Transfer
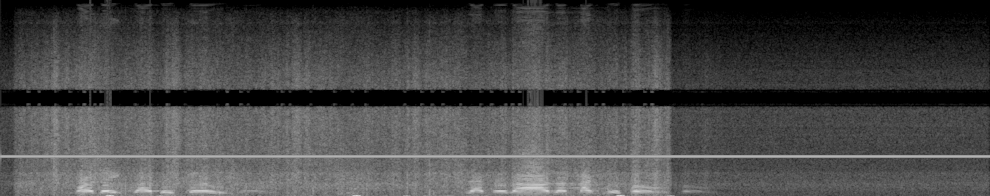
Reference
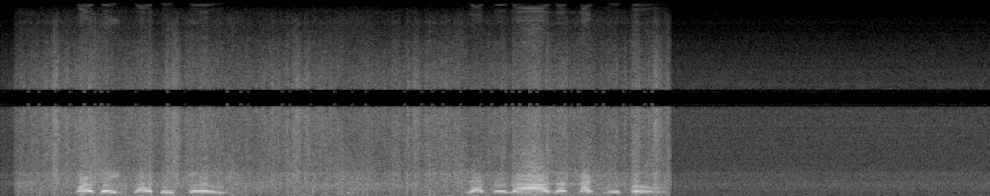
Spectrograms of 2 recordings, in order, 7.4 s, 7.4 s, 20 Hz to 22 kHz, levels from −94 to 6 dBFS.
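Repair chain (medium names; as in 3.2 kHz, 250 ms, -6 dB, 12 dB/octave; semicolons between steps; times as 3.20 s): clip repair -6 dBFS; band-stop 4.5 kHz, Q 30; 0.78–0.90 s: high-pass 140 Hz 24 dB/octave; 2.63–2.75 s: high-pass 140 Hz 24 dB/octave; 4.61–4.73 s: high-pass 140 Hz 24 dB/octave; inverse comb 376 ms -20 dB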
